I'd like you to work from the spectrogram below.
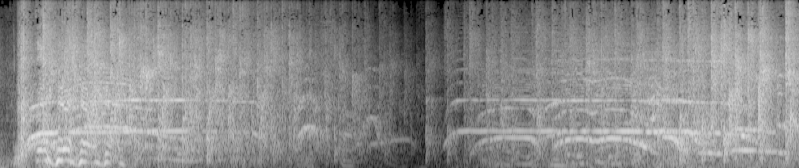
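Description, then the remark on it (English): A crowd applauds, dense crackling clapping that fades briefly midway, then swells back up and carries on steadily, with voices sounding over it. “You know, I like the applause.”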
